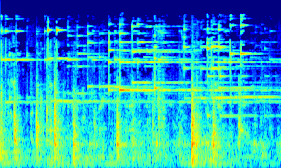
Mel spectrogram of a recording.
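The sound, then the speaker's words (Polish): Small bells fixed to a horse's collar harness, the kind that rang on winter sleigh rides, jingle continuously in many rapid, irregular strikes with bright ringing tones. “To są takie dzwoneczki, które były czepiane przy Chomoncie do konia. Jak się jechało z sankami zimą, no to słychać, że dzwoni”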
